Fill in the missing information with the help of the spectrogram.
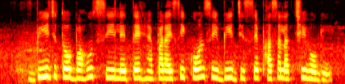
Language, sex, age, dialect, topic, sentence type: Magahi, female, 25-30, Western, agriculture, question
